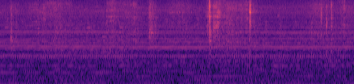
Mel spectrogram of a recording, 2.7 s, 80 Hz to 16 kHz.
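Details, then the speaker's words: Bose Wave Music System 3-disc CD changer showing disc error, getting 17.5 volts but unresponsive: steady low hum with faint clicks, no motor or drive noise; mechanism badly jammed. "So that's all it's doing. It's just jammed. Mm-hmm. Okay, the mechanism appears to be really badly jammed up. And it keeps jamming."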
